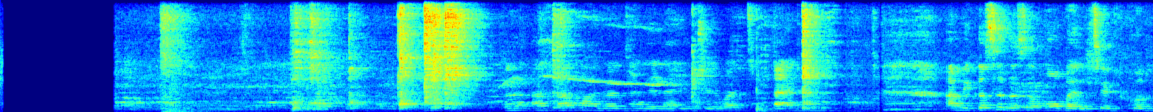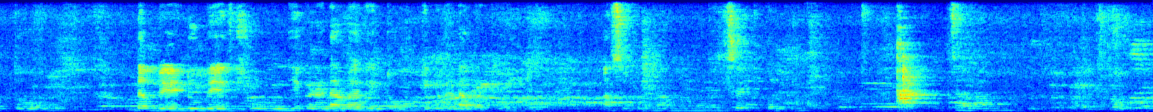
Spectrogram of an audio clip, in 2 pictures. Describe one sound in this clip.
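A young woman talks calmly, close by.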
